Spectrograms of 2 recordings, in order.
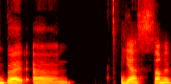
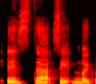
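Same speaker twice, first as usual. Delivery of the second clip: ordinary delivery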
